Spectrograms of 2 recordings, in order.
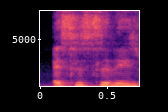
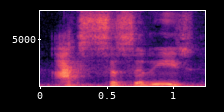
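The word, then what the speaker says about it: accessories: Asus एक्सेस इसी तरह से कार के लोग एक्सेसरीज बोलते हैं नहीं है एक्सेसरीज ए सी सी ई एस एस ओ आर आई ई एस एक्सेसरीज नॉट एक्सेसरीज अ trust you clear with ल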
